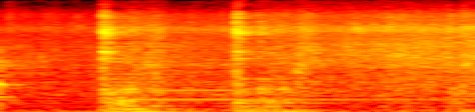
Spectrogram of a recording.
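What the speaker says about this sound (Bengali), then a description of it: "শাকটা ভাজা হয়ে গেছে" Fenugreek greens sizzling in a pan with a little sugar, two distinct scraping stirs of the spatula over a close, continuous frying hiss, no talking.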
